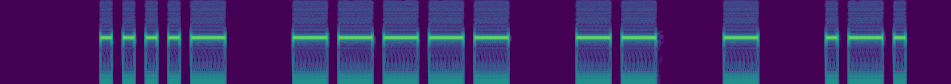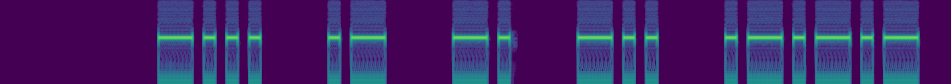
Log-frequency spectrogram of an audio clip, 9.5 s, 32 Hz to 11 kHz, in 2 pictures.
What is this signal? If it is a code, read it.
Morse code, heard as a keyed tone, about 21 wpm, spaced as for 15 wpm, 800 Hz. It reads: 40MTR BAND.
